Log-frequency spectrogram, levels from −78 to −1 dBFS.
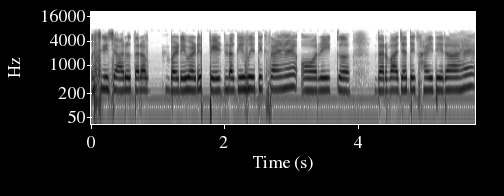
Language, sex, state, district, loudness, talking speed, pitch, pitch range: Hindi, female, Chhattisgarh, Raigarh, -13 LUFS, 195 wpm, 245 Hz, 240-255 Hz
